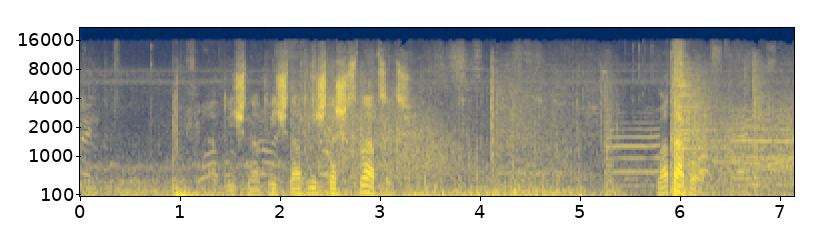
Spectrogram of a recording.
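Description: Muskets fire in a ragged volley.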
